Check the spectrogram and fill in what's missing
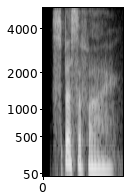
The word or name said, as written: specify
